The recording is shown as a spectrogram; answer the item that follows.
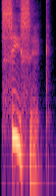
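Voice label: "seasick", British English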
